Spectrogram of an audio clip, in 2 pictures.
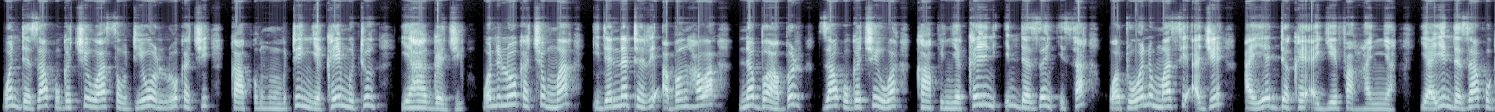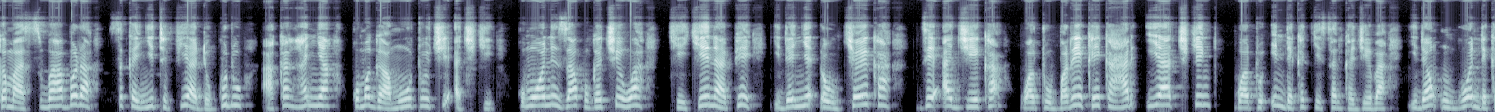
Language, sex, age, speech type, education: Hausa, female, 46-60, spontaneous, tertiary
